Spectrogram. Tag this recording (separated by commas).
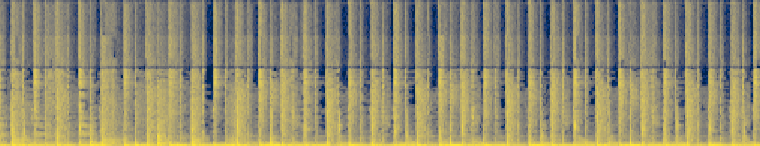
Music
